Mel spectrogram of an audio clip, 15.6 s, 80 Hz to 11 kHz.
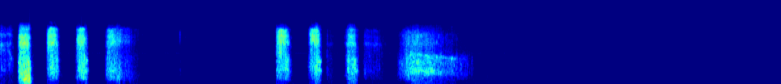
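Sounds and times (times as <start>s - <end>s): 
breath blown out in puffs: 0.0s - 2.7s, 5.5s - 9.3s.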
